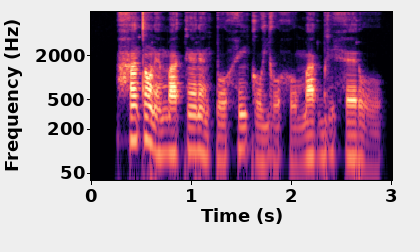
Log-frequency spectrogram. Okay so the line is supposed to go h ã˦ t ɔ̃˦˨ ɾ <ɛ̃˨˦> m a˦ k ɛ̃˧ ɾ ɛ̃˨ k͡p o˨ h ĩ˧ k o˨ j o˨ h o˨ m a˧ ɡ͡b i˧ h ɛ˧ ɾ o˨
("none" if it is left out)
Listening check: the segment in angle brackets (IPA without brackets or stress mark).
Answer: ɛ̃˨˦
